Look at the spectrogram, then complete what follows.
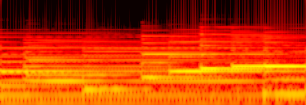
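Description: Background music: slow melodic chords over a sustained bass line, the notes changing every half second or so.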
